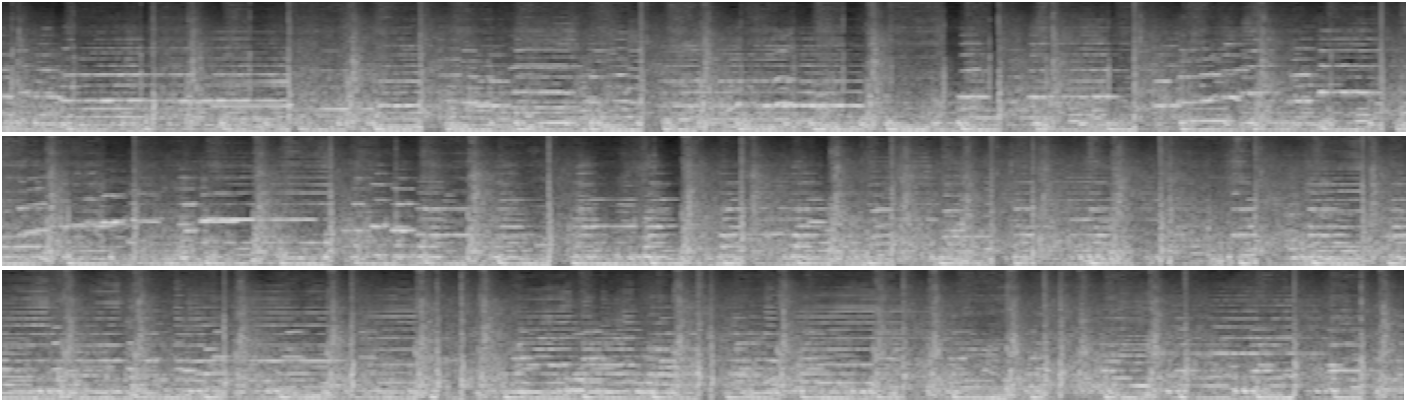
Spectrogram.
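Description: A band playing a melody over a steady bass, with a long string of firecrackers crackling rapidly throughout.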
